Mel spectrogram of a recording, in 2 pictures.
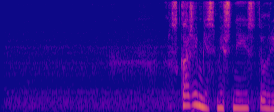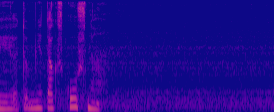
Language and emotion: Russian, sad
